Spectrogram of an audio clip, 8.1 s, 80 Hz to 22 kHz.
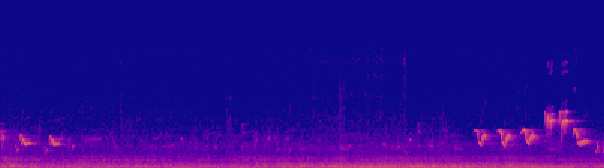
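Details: Hundreds of honey bees collecting honey from a blossoming cherry tree, recorded with a Zoom F6 and Sennheiser MKH 8040: a steady low droning hum throughout, with short high bird chirps early on and a cluster near the end.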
